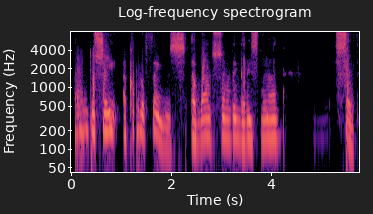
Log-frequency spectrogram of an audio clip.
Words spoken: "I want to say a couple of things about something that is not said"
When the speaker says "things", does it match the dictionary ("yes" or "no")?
yes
